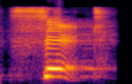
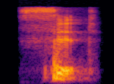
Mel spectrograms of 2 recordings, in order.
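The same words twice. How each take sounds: First: It is yelled loudly like a drill sergeant. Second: It is said firmly at normal volume.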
